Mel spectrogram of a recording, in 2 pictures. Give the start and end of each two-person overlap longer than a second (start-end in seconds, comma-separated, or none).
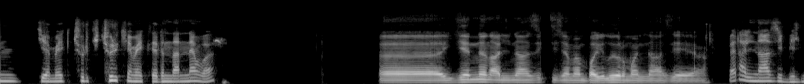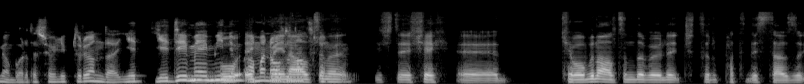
9.9-11.6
